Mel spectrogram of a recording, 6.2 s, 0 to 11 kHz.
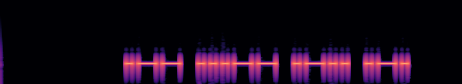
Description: Morse code, heard as a keyed tone, about 16 wpm, 700 Hz. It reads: W3LR
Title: USA Call Signs - 4 Characters - Repeated 3x - 15wpm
